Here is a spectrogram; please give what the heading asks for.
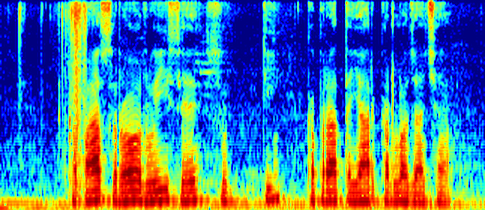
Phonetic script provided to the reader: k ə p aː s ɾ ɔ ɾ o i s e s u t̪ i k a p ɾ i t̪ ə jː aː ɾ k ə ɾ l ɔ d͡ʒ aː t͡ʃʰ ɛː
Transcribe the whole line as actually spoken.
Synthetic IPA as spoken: k ə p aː s ɾ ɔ ɾ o i s e s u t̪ i k ə p ɾ a t̪ ə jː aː ɾ k ə ɾ l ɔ d͡ʒ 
